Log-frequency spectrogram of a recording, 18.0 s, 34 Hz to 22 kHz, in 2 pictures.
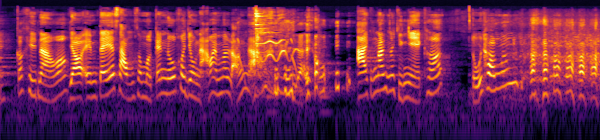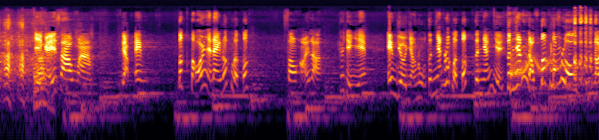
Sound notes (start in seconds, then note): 4.7 chuckle; 7.9 laughs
